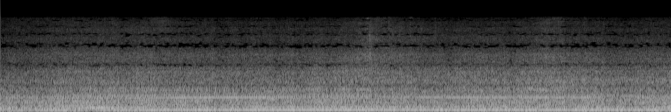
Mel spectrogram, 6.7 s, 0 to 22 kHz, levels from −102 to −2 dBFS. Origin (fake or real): real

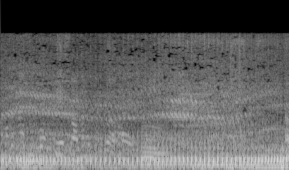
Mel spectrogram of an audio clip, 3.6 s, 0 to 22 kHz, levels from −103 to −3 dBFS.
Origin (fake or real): real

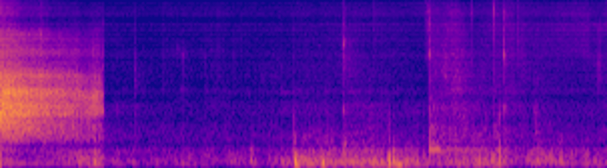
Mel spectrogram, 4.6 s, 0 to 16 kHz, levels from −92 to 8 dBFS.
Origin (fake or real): fake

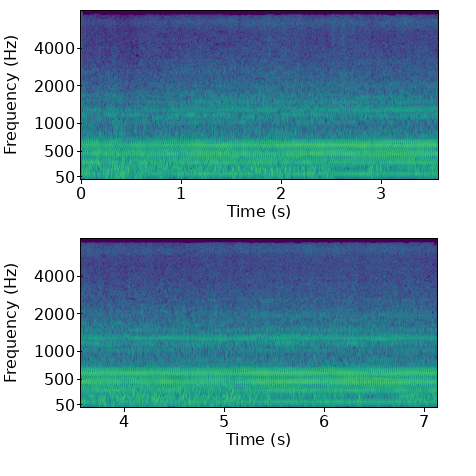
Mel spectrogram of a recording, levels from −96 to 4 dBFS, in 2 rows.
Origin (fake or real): real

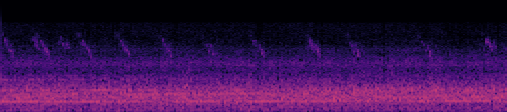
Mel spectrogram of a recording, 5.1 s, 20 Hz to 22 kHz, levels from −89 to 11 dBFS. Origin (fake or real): real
